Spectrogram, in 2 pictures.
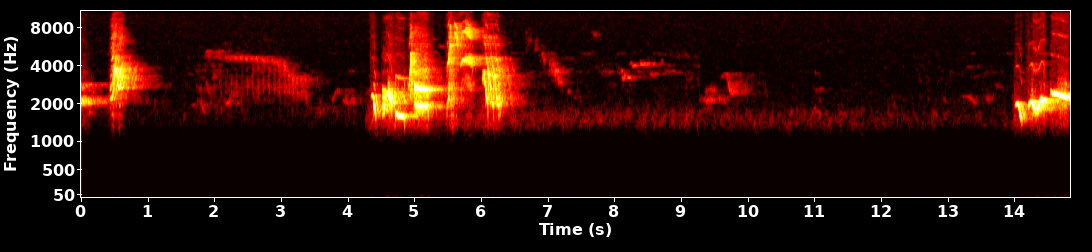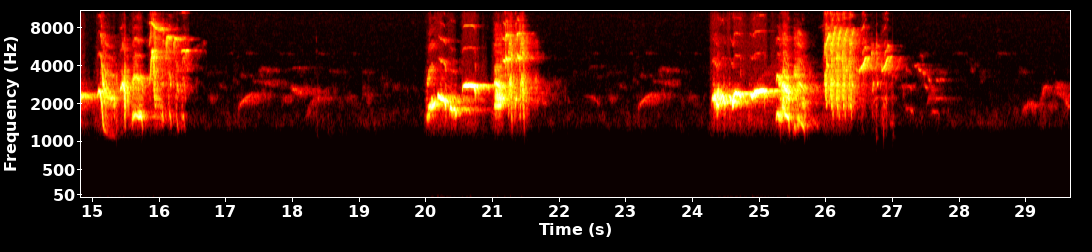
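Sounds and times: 
Eurasian blackbird singing: 0.0 - 1.0, 1.8 - 10.0, 13.3 - 19.2, 20.0 - 21.9, 22.6 - 29.6.

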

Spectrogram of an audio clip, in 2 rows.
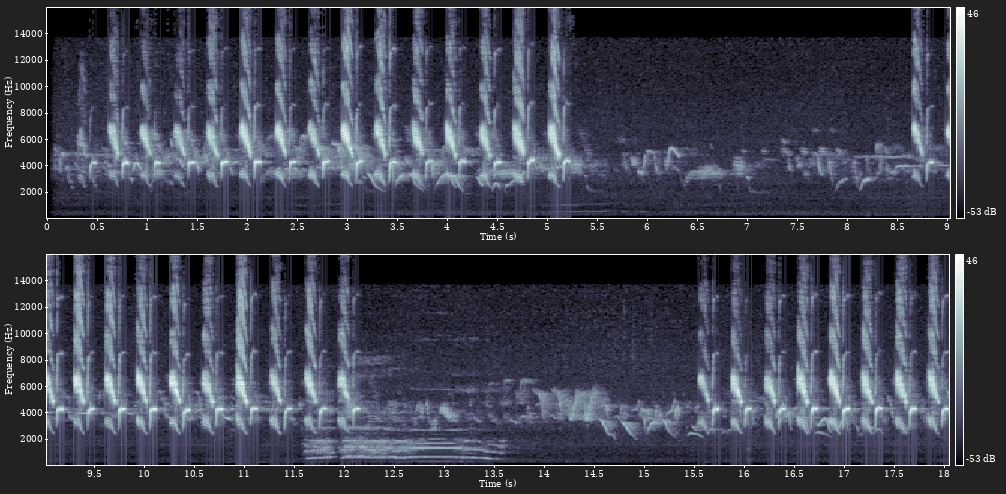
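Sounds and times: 
great tit singing two-note phrases: 0.1 - 5.3, 5.9 - 12.3, 13.8 - 18.0
rooster crowing: 11.6 - 13.7.

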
